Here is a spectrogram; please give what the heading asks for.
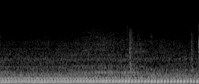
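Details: Onan generator in an Arctic Fox 990 truck camper after quieting modifications, noise down from about 70–75 dB to about 60 dB and no oven pan rattle: short stretch of even, low hum; normal running.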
